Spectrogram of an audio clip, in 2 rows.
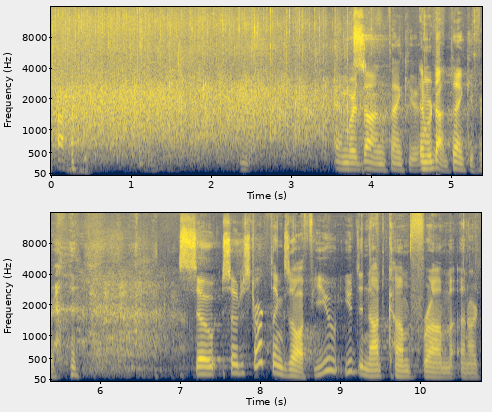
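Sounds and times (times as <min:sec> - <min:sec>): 
laughter: 0:00.0 - 0:01.5, 0:05.2 - 0:07.0
audience applause: 0:00.0 - 0:04.6
speech: 0:00.1 - 0:00.4, 0:03.6 - 0:06.0, 0:07.2 - 0:10.7.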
